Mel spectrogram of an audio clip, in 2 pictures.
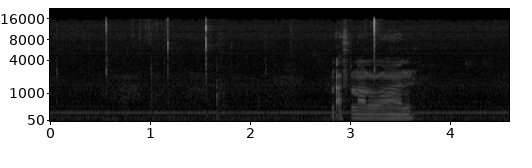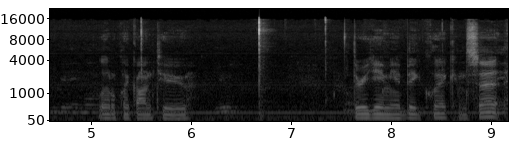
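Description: Small metal lock parts click and tick softly.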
